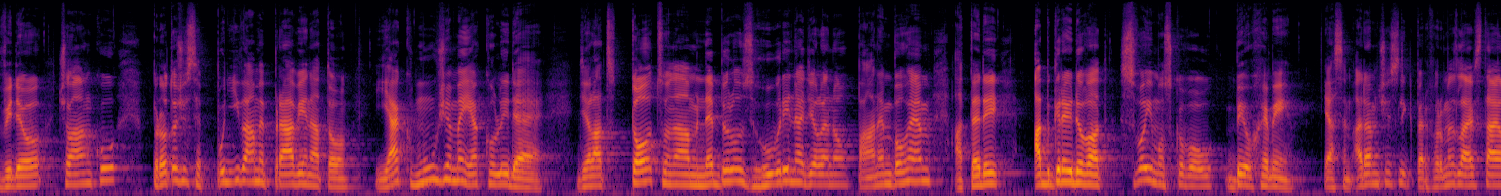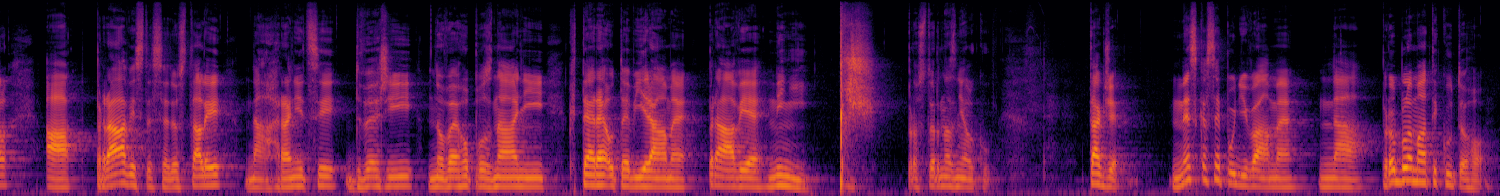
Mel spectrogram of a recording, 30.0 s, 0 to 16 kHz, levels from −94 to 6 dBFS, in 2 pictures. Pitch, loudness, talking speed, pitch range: 140 Hz, -26 LUFS, 115 wpm, 120-160 Hz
